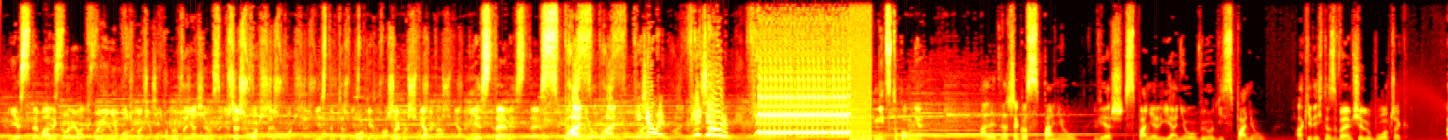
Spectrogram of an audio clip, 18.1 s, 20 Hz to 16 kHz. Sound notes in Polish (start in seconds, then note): 9.4 glitch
